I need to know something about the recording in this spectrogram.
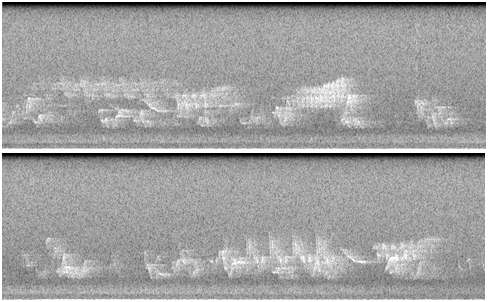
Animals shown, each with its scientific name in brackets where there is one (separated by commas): Black-throated Blue Warbler (Setophaga caerulescens), Red-eyed Vireo (Vireo olivaceus), Northern Parula (Setophaga americana), Black-and-white Warbler (Mniotilta varia), Ovenbird (Seiurus aurocapilla)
